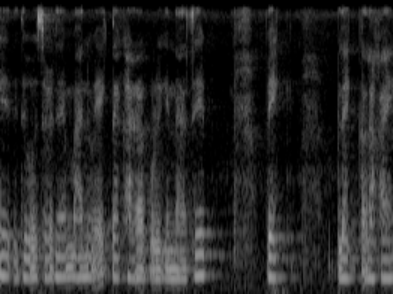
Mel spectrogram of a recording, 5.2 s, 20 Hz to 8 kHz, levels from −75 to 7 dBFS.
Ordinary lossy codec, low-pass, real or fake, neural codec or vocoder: Opus, 64 kbps; 7.2 kHz; real; none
